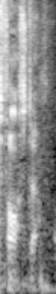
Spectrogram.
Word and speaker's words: Forster: is it Foster? It's Foster. It's Foster. There you go. But no, it's spelled Forster.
